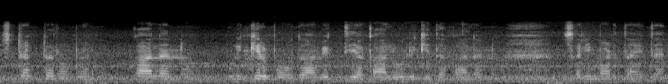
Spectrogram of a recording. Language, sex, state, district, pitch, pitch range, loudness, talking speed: Kannada, male, Karnataka, Dakshina Kannada, 120 Hz, 110-125 Hz, -23 LUFS, 110 wpm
